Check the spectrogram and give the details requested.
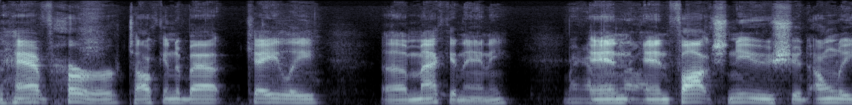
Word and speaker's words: McEnany: McEnany, is that how you say her name?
